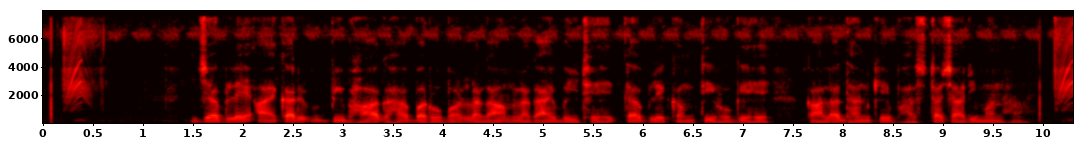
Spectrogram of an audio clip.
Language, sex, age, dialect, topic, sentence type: Chhattisgarhi, male, 18-24, Western/Budati/Khatahi, banking, statement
